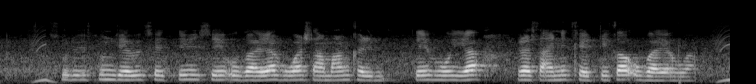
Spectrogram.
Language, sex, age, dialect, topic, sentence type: Hindi, female, 18-24, Awadhi Bundeli, agriculture, statement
